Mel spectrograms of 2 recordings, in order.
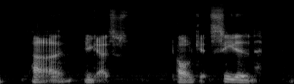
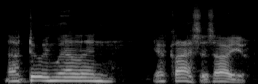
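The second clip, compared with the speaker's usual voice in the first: put-on an older woman seeing through his excuse; knowing old lady; 5 semitones higher than usual. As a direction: tease him gently, then offer help. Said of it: "She says".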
